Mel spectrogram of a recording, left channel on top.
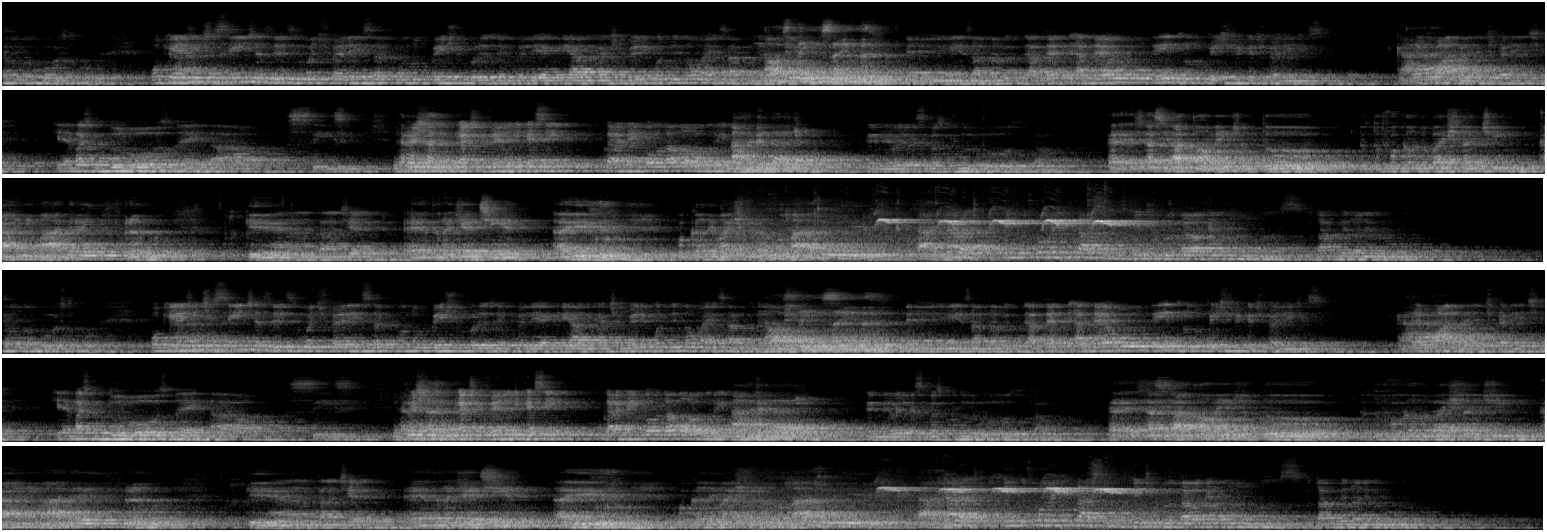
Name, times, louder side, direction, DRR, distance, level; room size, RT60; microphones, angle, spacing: voice 1, 0.0-8.3 9.0-13.4 14.0-15.5 15.9-18.0 19.3-23.5 24.1-26.0 33.5-34.7 36.7-37.1 40.3-45.0, equal, 30° right, -2 dB, 1.6 m, -26 dB
voice 2, 1.7-2.3 7.5-8.8 13.9-14.7 18.3-19.0 19.4-19.9 22.7-23.5 24.9-25.2 26.5-28.6 29.0-32.8 33.3-33.7 34.9-36.0 36.4-37.3 37.6-40.4, left 1 dB, 70° left, -2 dB, 2.0 m, -24 dB
Bird, 38.0-43.2, left 1 dB, 35° left, 1.7 m, -25 dB
13.0 x 6.2 x 4.3 m, 2.9 s
head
